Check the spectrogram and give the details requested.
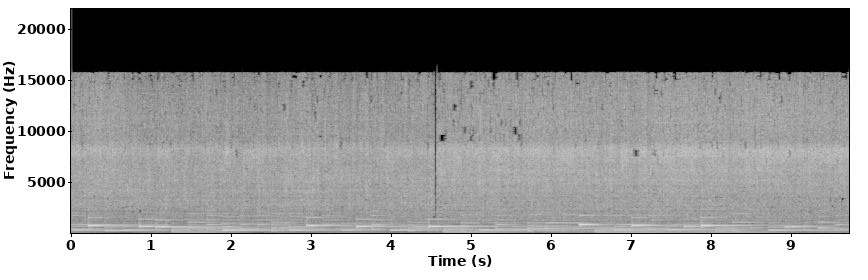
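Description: Flour-dredged chicken hearts sizzling as they fry in oil and butter in a non-stick pan, a steady hiss. Background music with a melody and slow bass notes plays over it.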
